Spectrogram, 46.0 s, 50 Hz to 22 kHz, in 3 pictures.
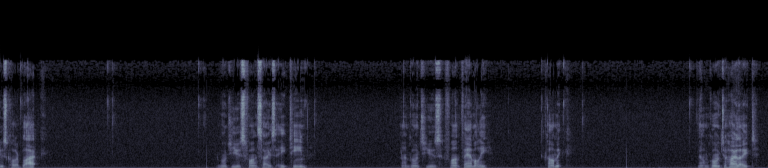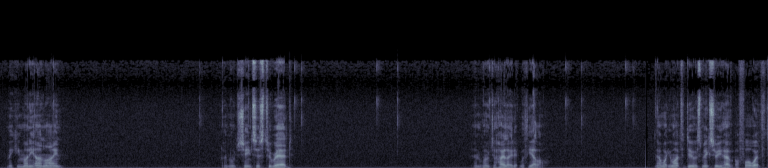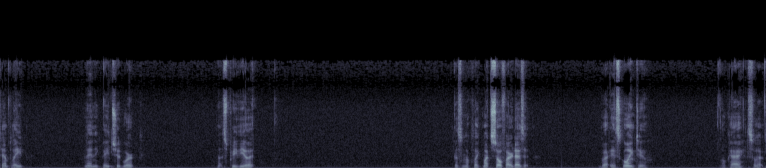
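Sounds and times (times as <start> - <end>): steady background hiss: 0.0 - 46.0
computer mouse click: 2.1 - 2.4, 3.9 - 4.2, 21.2 - 21.5.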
